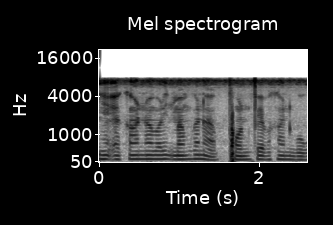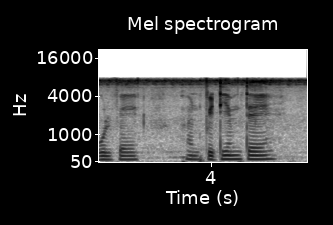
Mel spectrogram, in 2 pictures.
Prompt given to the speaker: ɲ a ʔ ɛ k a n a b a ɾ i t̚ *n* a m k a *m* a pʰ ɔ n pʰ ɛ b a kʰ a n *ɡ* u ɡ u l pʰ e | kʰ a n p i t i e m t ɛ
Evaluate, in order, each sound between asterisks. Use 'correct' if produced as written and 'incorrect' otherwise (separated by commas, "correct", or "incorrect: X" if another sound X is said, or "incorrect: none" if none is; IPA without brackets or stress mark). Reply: incorrect: m, incorrect: n, correct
